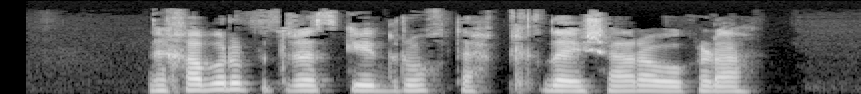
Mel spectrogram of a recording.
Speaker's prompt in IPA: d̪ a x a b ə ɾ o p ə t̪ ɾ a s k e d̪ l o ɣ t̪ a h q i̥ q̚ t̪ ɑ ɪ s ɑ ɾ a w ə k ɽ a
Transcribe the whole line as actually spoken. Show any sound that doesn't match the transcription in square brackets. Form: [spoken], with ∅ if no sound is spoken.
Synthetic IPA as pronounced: d̪ [ə] x a b ə ɾ o p ə t̪ ɾ a s k e d̪ [ɾ] o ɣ t̪ a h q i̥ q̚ [d̪] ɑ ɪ [ʃ] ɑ ɾ a w ə k ɽ a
